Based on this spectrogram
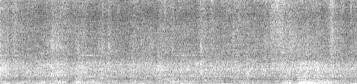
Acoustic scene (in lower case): subway station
